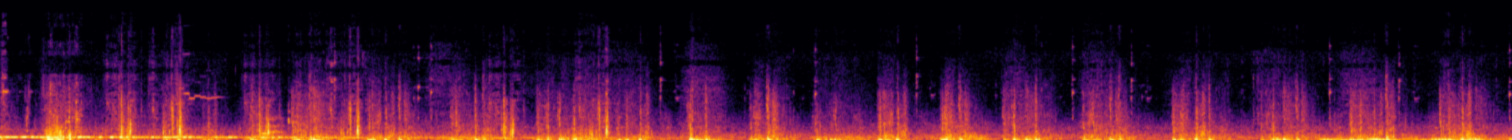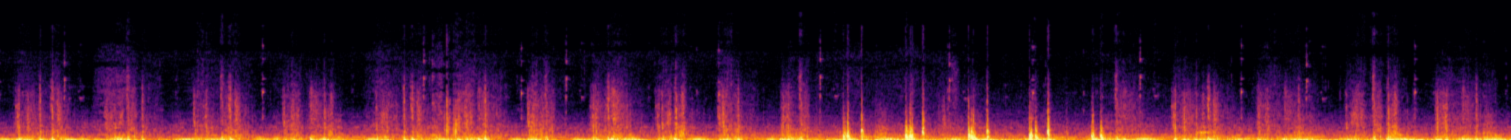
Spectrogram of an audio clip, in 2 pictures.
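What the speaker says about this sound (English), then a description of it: "Take my horse! Bring him here!" A horse's hooves clip-clop in a steady, fast rhythm through Assassin's Creed III, with a few crashing impacts and faint voices over the continuous gait.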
